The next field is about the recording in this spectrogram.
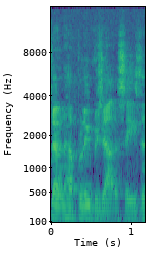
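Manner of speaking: plain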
